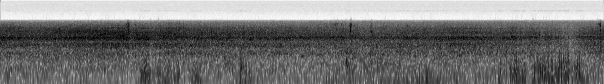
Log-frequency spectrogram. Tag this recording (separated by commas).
Speech, Bus, Vehicle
